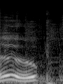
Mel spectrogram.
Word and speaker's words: loup: ループ Loop? フランス語では合格。ちなみに La Lupa. 弓はルーな。 It's French for wolf. It's pronounced like the name Lou.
